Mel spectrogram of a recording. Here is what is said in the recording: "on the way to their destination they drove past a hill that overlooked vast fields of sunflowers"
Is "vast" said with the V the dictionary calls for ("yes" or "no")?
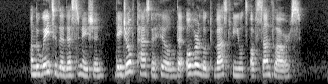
yes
